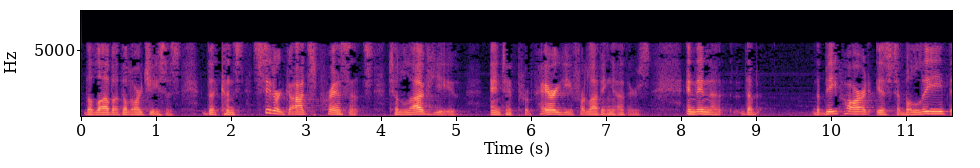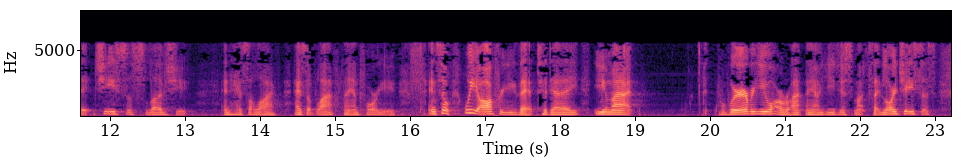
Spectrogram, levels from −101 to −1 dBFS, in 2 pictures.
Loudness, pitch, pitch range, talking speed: -24 LUFS, 135 Hz, 120-155 Hz, 165 wpm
